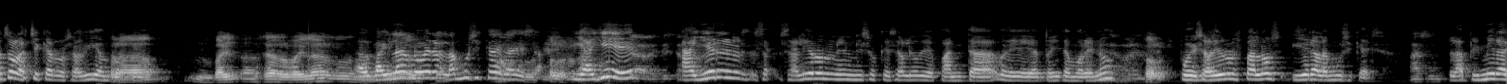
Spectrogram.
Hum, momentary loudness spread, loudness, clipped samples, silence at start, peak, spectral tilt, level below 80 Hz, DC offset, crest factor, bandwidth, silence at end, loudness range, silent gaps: none; 12 LU; -21 LUFS; under 0.1%; 0 s; -6 dBFS; -6 dB/octave; -74 dBFS; under 0.1%; 14 dB; 7.4 kHz; 0 s; 3 LU; none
